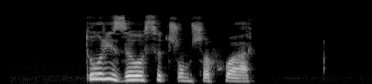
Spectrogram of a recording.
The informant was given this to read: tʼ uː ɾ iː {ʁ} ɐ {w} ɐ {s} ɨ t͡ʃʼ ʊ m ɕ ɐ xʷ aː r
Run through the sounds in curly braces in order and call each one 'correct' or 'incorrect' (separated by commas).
incorrect, correct, correct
